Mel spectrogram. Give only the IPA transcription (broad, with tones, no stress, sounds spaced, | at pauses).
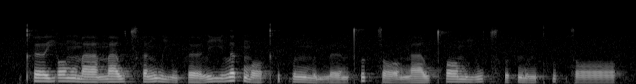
kʰ œː˧ j ɔː˧ ŋ m aː˨ m aː˨˧ w t͡sʰ ɐ˨˥ ŋ w iː˨˩ w h œː˨˩ l iː˧ l ɐ˥ k̚ m ɔː˨ kʰ ɪ˥ k̚ l ʊ˧ ŋ m ɵ˨˩ ɥ m œː˨˩ ŋ t̪ʰ ʊ˥ k̚ s ɔː˨˩ ŋ aː˨ w t̪ʰ ɔː˧ m iː˨˥ w t͡sʰ ʊ˨˥ k̚ m ʊ˨ ŋ kʷʰ ɐ˥ k̚ s ɔː˨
